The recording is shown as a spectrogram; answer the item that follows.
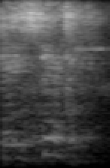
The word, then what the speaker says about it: Kasich: It's I-C-H. Every time I see it, I say Kasich. But it's pronounced Kasich.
